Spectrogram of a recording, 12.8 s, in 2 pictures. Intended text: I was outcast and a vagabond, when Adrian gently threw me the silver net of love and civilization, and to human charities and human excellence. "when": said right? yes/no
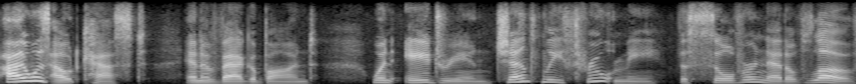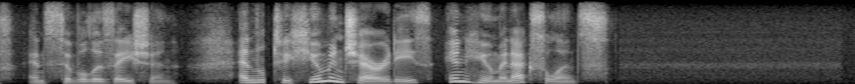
yes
